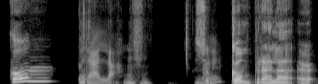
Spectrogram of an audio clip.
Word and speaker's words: cómprala: And if we're applying that rule about using the second last syllable for our strong syllable, it would sound like comprala. Yes, which sounds really funny. So we need the accent to indicate that the stress is still on comprala.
